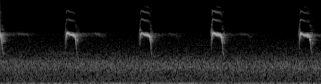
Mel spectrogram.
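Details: Canyon wren sounding four crisp, high, piercing notes roughly every 0.7 seconds, each a quick sharp chip with a thin lingering tone after it, over a low even hiss.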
